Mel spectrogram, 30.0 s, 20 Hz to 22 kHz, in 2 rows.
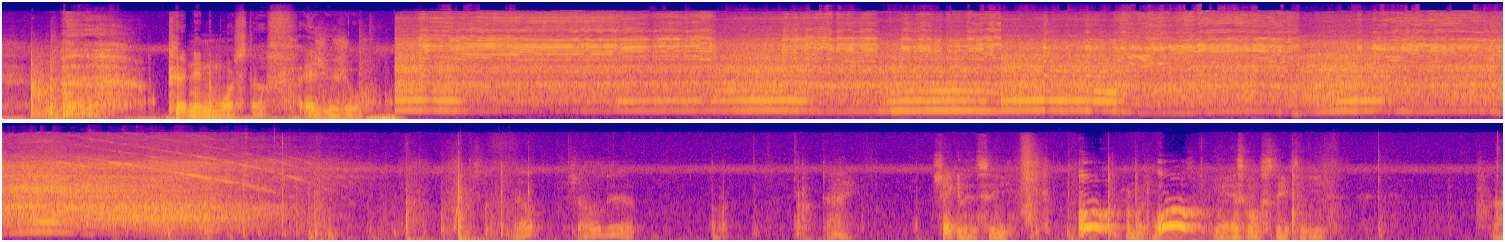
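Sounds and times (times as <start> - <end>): power tool cutting whine: 4.0 - 18.8.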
